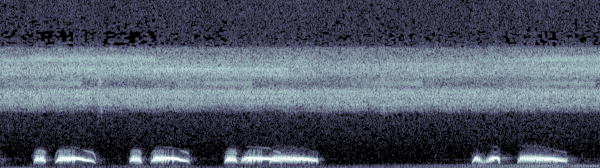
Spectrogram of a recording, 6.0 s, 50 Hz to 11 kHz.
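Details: Spotted dove, a wild-caught bird, recorded 30/11/2020, cooing in the 'thổ pha' style: three phrases of a brief note then a drawn-out, gently falling coo, a pause, then a final paired phrase. Faint background hiss.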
